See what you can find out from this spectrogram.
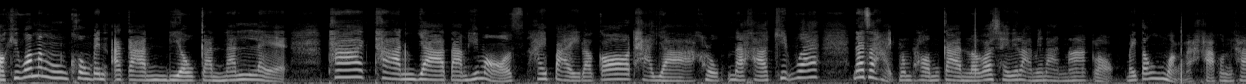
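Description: From start to finish the speech carries plainly audible HE-AAC compression, most likely from a low-bitrate encode around 24 kbps. The treble above the coded band is rebuilt from copied lower bands, so s sounds come out gritty and metallic, their harmonics not lining up with the lower spectrum. A spectrogram shows smeared, blocky upper bands repeating lower patterns and nothing at all above 14.9 kHz.

A loud pop lands at 4.05–4.07 s, another at 9.75–9.77 s, and a third at 11.81–11.83 s. Each is a single sharp crack on top of the speech, which carries on underneath, and the likely cause is a brief voltage spike from a plug, switch or static discharge. The first and third peak about 15 dB above the speech and the middle one about 20 dB. On the waveform each is a tall, narrow spike, and on the spectrogram a thin vertical stripe spanning all frequencies up to 14.9 kHz.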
